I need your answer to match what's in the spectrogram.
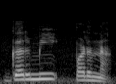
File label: garmii pa ranaa, Hindi; गर्मीपड़ना; 暑くなる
